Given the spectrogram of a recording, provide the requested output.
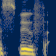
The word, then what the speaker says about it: Sfouf: I keep putting an extra syllable in there that I shouldn't be putting in. Okay. Well, thank you for the grilling tips. And, now about back to the Sfouf, the semolina flour, what does that add to the flavoring or the texture?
